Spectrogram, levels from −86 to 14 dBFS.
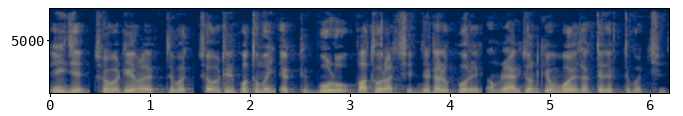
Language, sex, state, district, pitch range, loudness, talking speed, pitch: Bengali, male, West Bengal, Dakshin Dinajpur, 110-135 Hz, -26 LUFS, 195 wpm, 120 Hz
